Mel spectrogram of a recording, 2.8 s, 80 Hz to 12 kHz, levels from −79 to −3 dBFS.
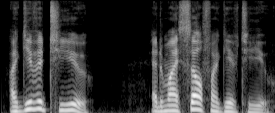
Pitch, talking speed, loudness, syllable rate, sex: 145 Hz, 240 wpm, -18 LUFS, 5.9 syllables/s, male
